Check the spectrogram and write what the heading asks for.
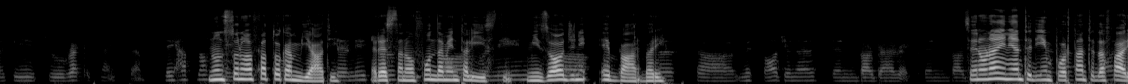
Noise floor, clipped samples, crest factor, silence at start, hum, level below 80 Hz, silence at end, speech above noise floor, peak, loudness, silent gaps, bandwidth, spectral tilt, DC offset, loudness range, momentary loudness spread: -53 dBFS; under 0.1%; 20 dB; 0.7 s; none; -60 dBFS; 0 s; 28 dB; -6 dBFS; -24 LUFS; none; 14.5 kHz; -6 dB/octave; under 0.1%; 8 LU; 10 LU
